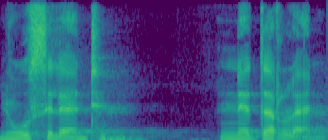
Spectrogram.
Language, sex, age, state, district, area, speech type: Malayalam, male, 45-60, Kerala, Palakkad, urban, spontaneous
